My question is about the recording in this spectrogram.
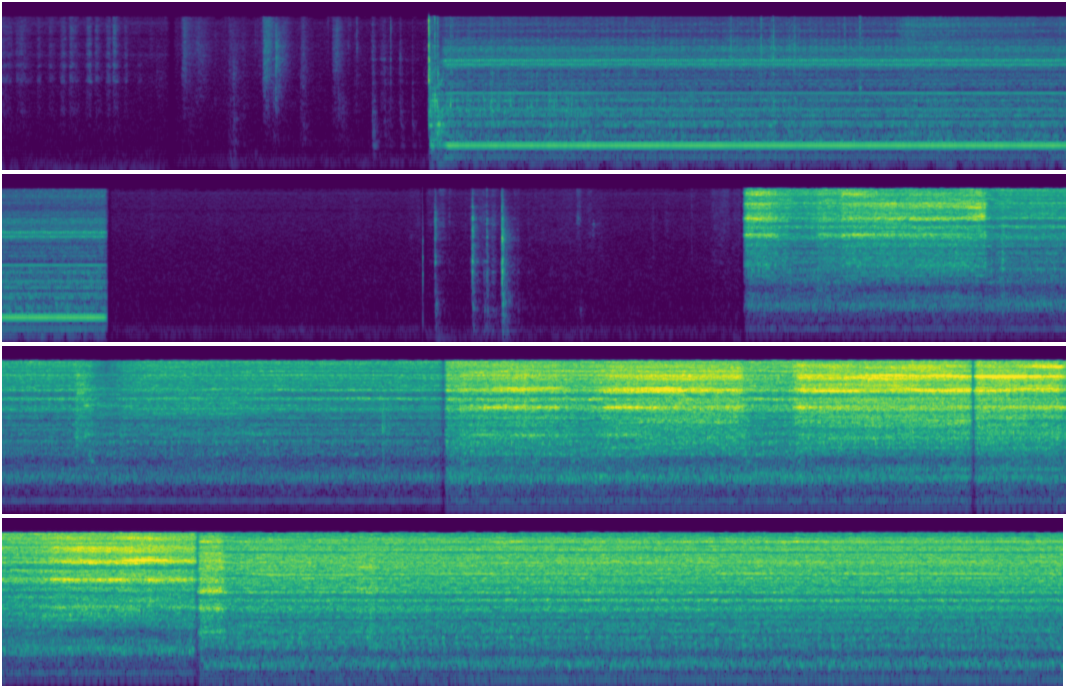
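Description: ShopMaster benchtop bandsaw running in two separate stretches with a silent gap between: a steady motor hum first, then the saw again from about halfway, its blade cutting wood. The cutting is loudest and scratchiest in a stretch of several seconds before settling back to a steady run.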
